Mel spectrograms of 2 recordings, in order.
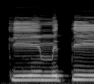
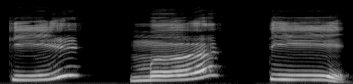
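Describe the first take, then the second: First: Said in the usual way. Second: Slow, each syllable of की-म-ती pulled apart; teacher sounding out a word. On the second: Shown as a demonstration. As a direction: sound out कीमती as की, म, ती with gaps. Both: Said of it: "एक एक अक्षर का उच्चारण करके".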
